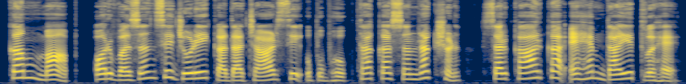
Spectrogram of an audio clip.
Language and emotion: Hindi, neutral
